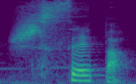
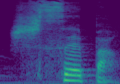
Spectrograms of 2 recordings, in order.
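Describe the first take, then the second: No difference in how they are said.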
